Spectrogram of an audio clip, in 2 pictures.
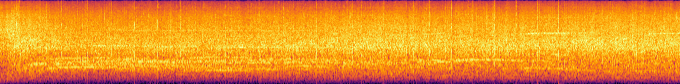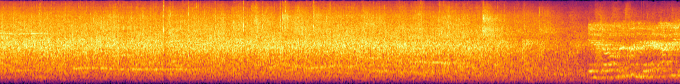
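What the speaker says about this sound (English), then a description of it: "Let's give a big round of applause to the U.S. Army" Loud, sustained applause and cheering from a large crowd at a high school event during the Army Bowl tour, honoring U.S. Army soldiers, rolling on for over fifteen seconds before a sudden drop.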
